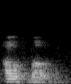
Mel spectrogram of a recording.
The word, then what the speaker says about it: Aufbau: Did you, so it's German word for building. Build on, Aufbau, how you populate orbitals of an atom with up and down electrons.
